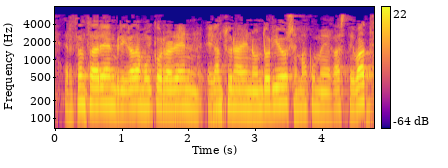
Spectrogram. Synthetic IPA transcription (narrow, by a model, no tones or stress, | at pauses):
e̞ɾt͡sant͡saɾe̞mbɾiɣ̞aðamuɣiko̞raɾe̞ne̞ɾant͡sunaɾe̞no̞nd̪o̞ɾio̞se̞makume̞ɣast̪e̞βat̪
